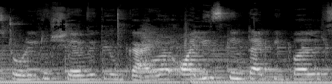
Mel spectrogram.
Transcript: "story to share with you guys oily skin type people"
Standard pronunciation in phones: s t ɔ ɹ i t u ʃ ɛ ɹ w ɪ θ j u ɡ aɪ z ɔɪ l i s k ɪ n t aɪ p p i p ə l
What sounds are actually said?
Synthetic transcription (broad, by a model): s t ɔ ɹ i t u ʃ ɛ ɹ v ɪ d j u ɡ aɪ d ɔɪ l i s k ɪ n t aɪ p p i p ə l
